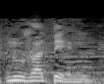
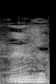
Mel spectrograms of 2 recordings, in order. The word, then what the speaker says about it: Neuchâtel: Dijeron el nombre del cantón donde resido, pero se pronuncia Neuchâtel. – Neuchâtel. – La parte francesa del Nahuachatel es Neuchâtel. En perfecto francés.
